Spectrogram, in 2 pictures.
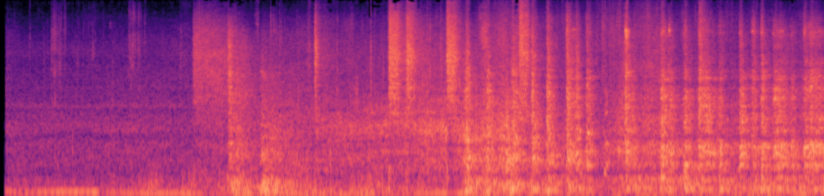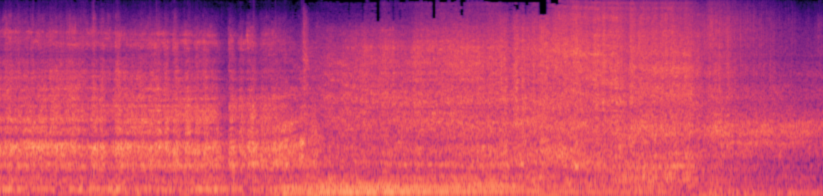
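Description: Street-racing cars' engines running hard at high revs, with a rapid series of sharp cracks in the first half. A strong, steady engine note swells about eleven seconds in and eases near the end.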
